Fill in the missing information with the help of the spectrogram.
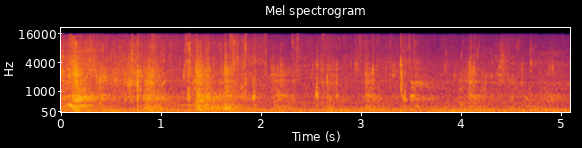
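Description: A metal wheelbarrow is pushed through soft pond mud, its frame and wheel clattering and squeaking in short clicks. The clicks are thickest in the first couple of seconds and grow sparser after.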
